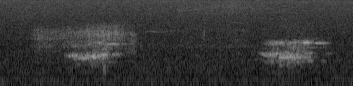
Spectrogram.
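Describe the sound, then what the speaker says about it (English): Two separate meows from a young pet cat indoors, each lasting about half a second, moderately close and alone against a quiet room background. "Attack of the cat."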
